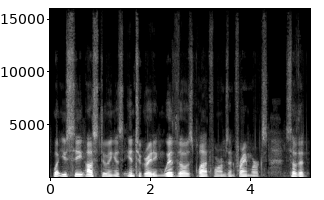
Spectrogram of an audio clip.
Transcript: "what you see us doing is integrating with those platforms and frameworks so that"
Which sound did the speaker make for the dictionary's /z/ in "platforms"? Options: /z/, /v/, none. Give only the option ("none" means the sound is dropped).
/z/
